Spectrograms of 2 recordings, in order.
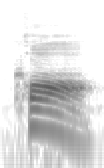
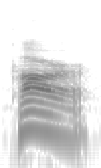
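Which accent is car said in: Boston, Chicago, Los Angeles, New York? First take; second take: New York; Los Angeles. First: It is said in a New York accent. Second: It is said in a Los Angeles accent. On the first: "In New York" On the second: "I'm from Los Angeles. I say car"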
